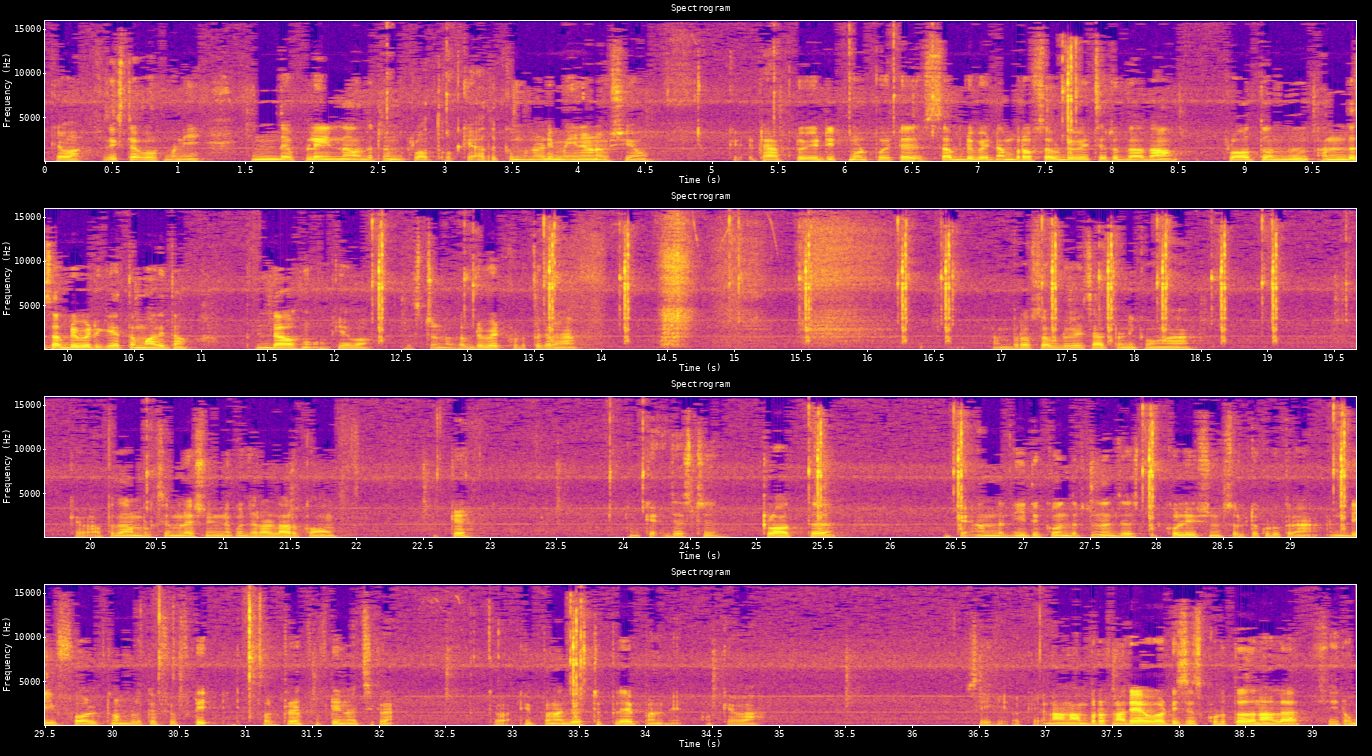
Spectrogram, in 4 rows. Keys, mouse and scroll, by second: 2.6-4.7 middle drag, 5.5 middle click, 6.1 scroll up 1, 6.3 middle click, 7.6-10.8 right drag, 13.0-19.6 right drag, 19.6 middle click, 20.6-22.0 scroll up 2, 22.0-22.6 scroll up 1, 22.6 Tab, 23.3-24.0 scroll up 1, 24.0-25.4 middle drag, 25.4-26.5 drag, 27.9-32.4 drag, 33.4-35.0 drag, 35.0-37.8 scroll down 1.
